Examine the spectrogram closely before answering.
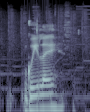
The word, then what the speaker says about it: Guile: I never know how to pronounce that character's name. Guile? Guile? Guile?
